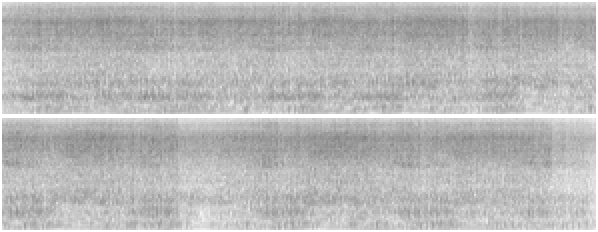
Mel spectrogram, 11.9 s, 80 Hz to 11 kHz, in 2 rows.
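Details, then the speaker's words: 1937 Scott two-stroke motorcycle with sidecar, recommissioned after over 20 years in a barn: uneven running with revs surging and sagging. The crankcase oil wells were overfull and oil was mixing with the fuel; only one of the two plugs was firing. "Vấn đề lớn nhất là dầu. Chúng tôi phải mở các cửa sổ ra, và những giếng dầu này, chúng được gọi là các ống dẫn, chứa đầy dầu."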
